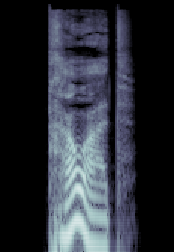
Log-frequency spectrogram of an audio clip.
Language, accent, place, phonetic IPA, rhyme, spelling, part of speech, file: German, Germany, Berlin, [ˈtʁaʊ̯ɐt], -aʊ̯ɐt, trauert, verb, De-trauert.ogg
- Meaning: inflection of trauern: 1. third-person singular present 2. second-person plural present 3. plural imperative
